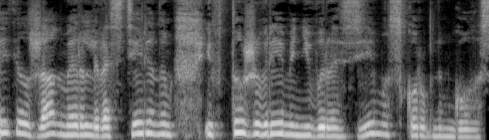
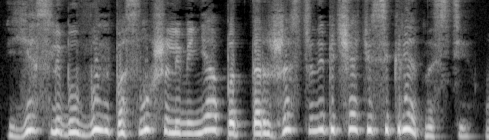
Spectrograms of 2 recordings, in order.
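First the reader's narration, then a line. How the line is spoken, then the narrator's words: Exclaimed. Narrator (Russian): воскликнул Жан Мерль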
